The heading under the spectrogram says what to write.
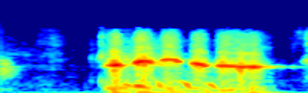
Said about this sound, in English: A soft tone comes from the china cabinet across the room.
